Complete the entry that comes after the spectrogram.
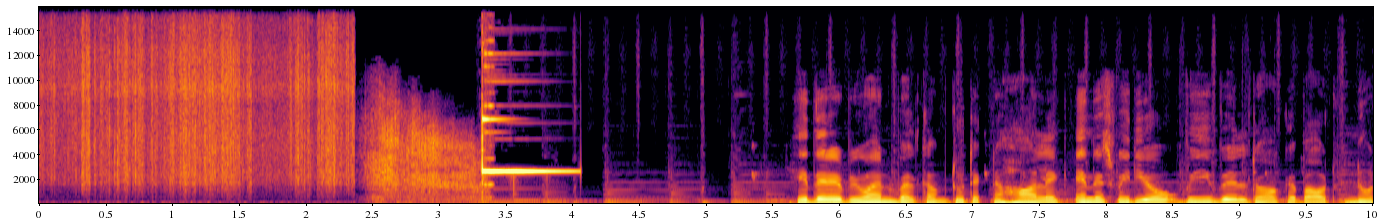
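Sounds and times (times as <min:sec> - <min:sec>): bright metallic ding: 0:03.4 - 0:04.1.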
